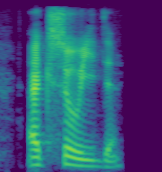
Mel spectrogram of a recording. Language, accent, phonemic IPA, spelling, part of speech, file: French, France, /ak.sɔ.id/, axoïde, adjective / noun, LL-Q150 (fra)-axoïde.wav
- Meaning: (adjective) axoid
